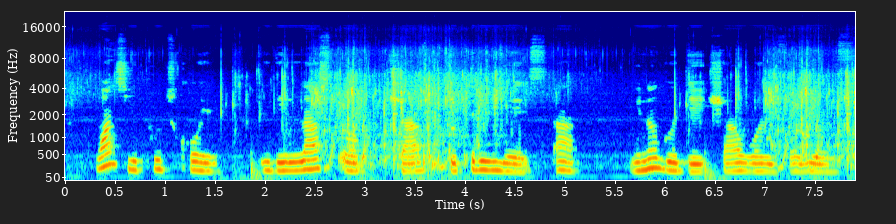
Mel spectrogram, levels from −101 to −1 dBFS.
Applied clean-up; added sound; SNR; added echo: none; Water / Splash, splatter; 11 dB; none.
